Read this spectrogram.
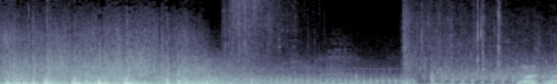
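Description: A body slides along gravelly ground with a scraping rush.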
